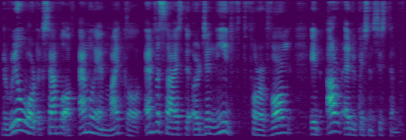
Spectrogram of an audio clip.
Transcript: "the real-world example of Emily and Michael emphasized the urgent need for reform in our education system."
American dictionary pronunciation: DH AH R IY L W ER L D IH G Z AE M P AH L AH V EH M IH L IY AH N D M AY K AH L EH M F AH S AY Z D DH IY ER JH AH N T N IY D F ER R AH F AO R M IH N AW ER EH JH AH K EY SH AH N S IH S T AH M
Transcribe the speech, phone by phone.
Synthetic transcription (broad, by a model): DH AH R IY L W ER D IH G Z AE M P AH L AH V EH M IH L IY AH N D M AY K AH L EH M F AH S AY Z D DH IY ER JH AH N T N IY D F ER R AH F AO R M IH N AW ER EH JH AH K EY SH AH N S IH S T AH M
